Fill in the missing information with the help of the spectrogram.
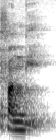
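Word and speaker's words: fungi: अगला है फंगाई या फिर फंगी। इसका फंगाई भी प्रोनाउंसिएशन इसका फंगाई कर सकते हो या फिर फंगी, ठीक है।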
